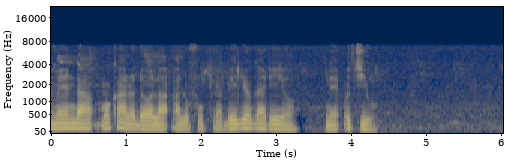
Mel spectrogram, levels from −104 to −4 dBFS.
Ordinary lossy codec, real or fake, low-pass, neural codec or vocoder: none; real; 7.2 kHz; none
